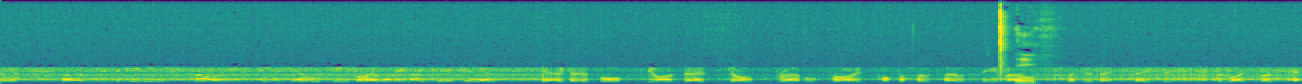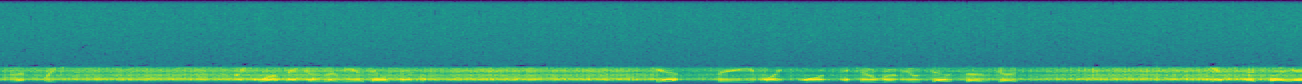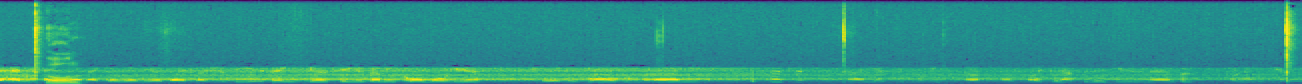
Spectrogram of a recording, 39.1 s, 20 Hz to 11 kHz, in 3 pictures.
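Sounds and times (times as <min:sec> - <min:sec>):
radio receiver static hiss: 0:00.0 - 0:39.0.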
